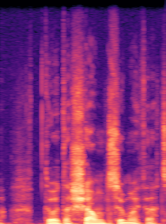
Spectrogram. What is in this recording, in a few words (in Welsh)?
"siawns", Welsh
